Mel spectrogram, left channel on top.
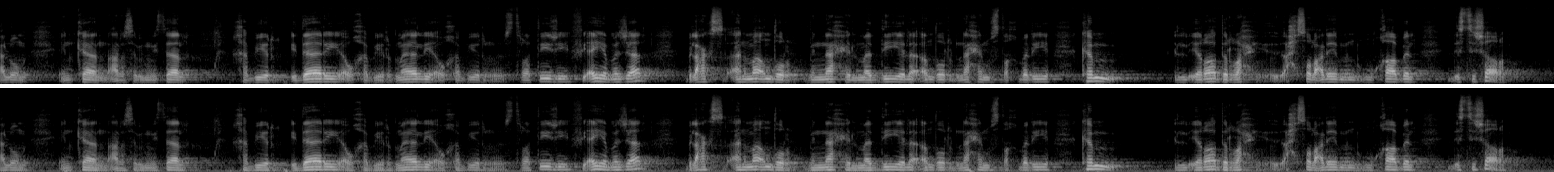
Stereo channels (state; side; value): noise; right; hum, 23 dB below the sound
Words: إن كان على سبيل المثال خبير إداري أو خبير مالي أو خبير استراتيجي في أي مجال. بالعكس أنا ما أنظر من الناحية المادية، لا أنظر من الناحية المستقبلية، كم الإيراد اللي راح أحصل عليه من مقابل الاستشارة،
